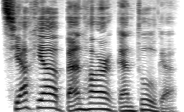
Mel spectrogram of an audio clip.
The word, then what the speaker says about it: Tsiahya Banhar Gantulga: This is pronounced Tsiahya Banhar Gantulga. I'm going to be saying Banhar, the name in the quotes.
